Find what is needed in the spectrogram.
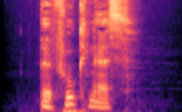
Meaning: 1. permission, authorization 2. legal authority, capacity, competence
- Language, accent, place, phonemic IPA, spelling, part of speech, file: German, Germany, Berlin, /bəˈfuːknɪs/, Befugnis, noun, De-Befugnis.ogg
